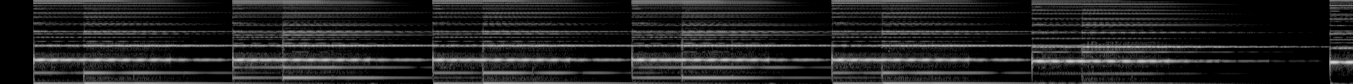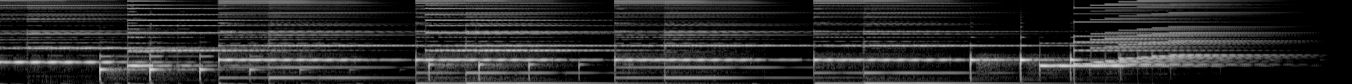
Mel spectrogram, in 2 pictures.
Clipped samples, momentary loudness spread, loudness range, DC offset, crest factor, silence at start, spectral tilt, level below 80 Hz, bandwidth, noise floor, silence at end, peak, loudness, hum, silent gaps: under 0.1%; 10 LU; 3 LU; under 0.1%; 18 dB; 0.35 s; -0.5 dB/octave; -34 dBFS; over 20 kHz; -56 dBFS; 0.75 s; -2 dBFS; -18 LUFS; none; none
